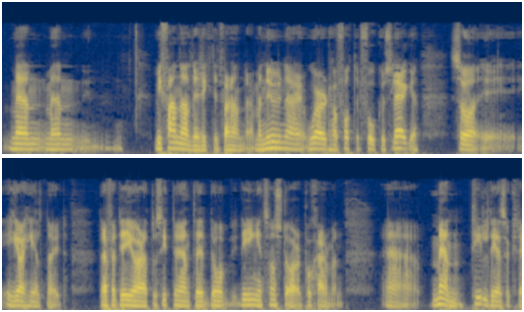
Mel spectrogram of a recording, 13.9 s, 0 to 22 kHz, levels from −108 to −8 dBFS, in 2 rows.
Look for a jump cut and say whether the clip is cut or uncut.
uncut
